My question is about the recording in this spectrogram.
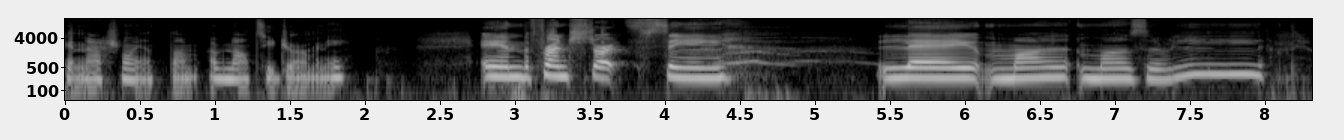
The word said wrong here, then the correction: La Marseillaise: Hi, it's a year later, here to correct my pronunciation. It's Les Marseillaises.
